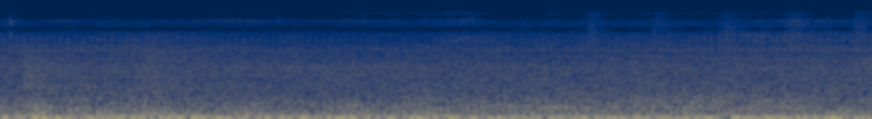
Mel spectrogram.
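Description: Steady low outdoor background rumble of distant traffic, with no distinct event standing out.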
